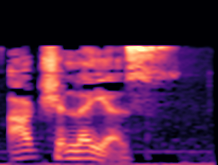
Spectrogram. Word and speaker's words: Archelaus: 那这个亚基老的名字呢，比较不好念，美国人是把它念成 Archelaus， Harold 希律 Archelaus。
